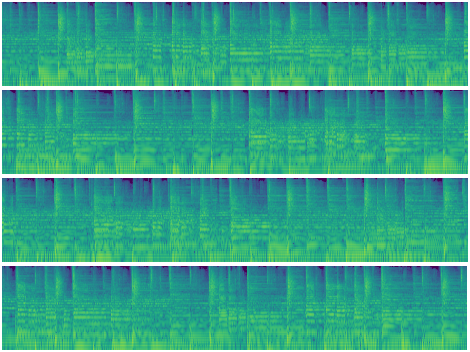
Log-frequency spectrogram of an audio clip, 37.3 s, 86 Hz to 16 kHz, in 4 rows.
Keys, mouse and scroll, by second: 0.6 click, 4.4 F4, 5.0-14.8 drag, 15.3 ctrl+g, 16.2 ctrl+click, 18.2 click, 19.7 Down, 20.1 Down, 20.1 typing, 24.9 click, 28.6-29.6 drag, 29.6 click, 30.8 ctrl+g, 32.4-34.6 drag, 34.7 Down, 35.0 Down, 35.2 Down, 35.4 Down.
